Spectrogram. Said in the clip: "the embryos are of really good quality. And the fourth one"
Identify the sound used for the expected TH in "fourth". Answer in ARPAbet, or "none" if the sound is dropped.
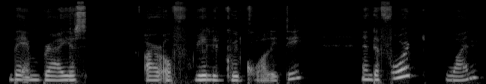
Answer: T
